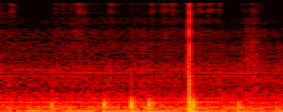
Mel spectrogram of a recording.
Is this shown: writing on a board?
yes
